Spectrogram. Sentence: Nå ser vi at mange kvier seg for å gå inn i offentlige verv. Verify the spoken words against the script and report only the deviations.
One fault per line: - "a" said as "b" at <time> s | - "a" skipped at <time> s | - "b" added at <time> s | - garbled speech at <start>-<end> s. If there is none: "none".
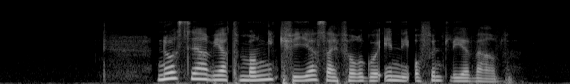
none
